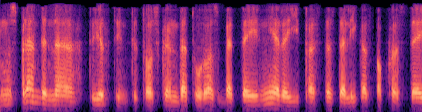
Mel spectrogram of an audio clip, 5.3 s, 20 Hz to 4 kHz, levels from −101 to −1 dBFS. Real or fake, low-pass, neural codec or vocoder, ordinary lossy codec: fake; 3.6 kHz; codec, 16 kHz, 0.4 kbps, LongCat-Audio-Codec; MP3, 32 kbps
